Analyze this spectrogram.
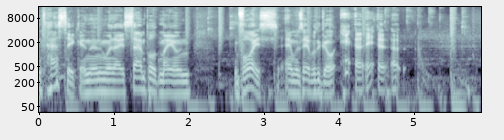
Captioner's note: mimics robotic noises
